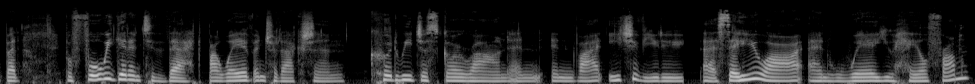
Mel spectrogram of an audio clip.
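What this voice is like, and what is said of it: South African accent. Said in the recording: “my accent, ... I'm not from Brooklyn. I'm from South Africa”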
